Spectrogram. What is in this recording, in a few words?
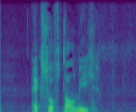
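"exoftalmie", Dutch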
